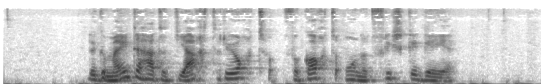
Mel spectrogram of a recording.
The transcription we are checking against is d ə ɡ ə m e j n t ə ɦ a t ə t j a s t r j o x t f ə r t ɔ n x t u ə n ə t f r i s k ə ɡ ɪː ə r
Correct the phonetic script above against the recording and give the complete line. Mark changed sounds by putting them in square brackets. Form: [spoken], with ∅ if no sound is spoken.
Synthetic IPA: d ə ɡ ə m e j n t ə ɦ a t ə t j a [x] t r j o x t f ə r [k] ɔ [∅] x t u ə n ə t f r i s k ə ɡ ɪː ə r

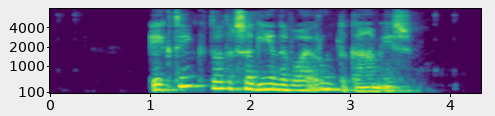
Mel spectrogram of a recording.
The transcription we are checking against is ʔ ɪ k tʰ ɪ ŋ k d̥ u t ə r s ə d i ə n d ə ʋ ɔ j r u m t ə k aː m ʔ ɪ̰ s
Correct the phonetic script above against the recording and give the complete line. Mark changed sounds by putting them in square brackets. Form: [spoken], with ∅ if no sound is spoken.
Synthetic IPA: ʔ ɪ k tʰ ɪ ŋ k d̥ [ɔ] t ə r s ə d i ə n d ə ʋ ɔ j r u m t ə k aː m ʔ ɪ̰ s

